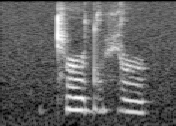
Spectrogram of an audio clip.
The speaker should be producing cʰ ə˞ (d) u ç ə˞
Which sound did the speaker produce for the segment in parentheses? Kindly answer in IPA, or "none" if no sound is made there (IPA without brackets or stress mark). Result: d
